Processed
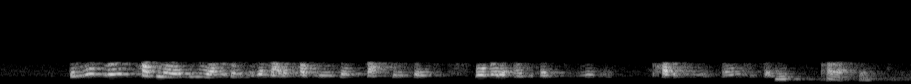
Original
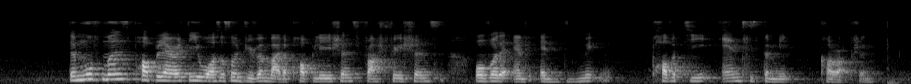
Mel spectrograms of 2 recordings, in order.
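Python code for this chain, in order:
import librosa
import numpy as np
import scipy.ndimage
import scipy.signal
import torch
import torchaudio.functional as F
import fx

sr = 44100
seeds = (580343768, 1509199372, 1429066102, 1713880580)

y = fx.brickwall_bandpass(x, sr, low_hz=fx.steps((0.0, 370.0), (7.75, 200.0)), high_hz=1000.0)
y = fx.detune_double(y, sr, cents=26)
y = y * 10.0 ** (4.0 / 20.0)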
